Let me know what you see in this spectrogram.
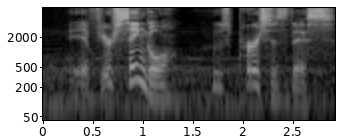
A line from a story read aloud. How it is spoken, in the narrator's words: Brian laughed nervously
